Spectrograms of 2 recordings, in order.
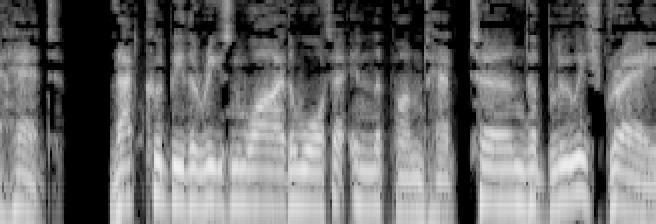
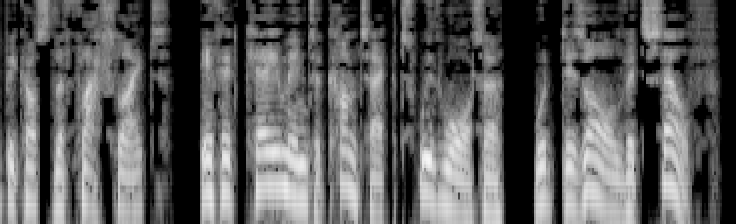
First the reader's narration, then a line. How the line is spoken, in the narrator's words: he said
